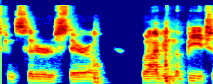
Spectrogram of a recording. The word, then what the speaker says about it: Estero: Yeah, so they live right in, is it Estero or is that how you pronounce it? Yeah, so it's Estero.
